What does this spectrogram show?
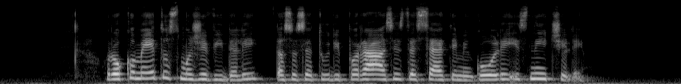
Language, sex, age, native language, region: Slovenian, female, 50-59, Slovenian, Drava region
